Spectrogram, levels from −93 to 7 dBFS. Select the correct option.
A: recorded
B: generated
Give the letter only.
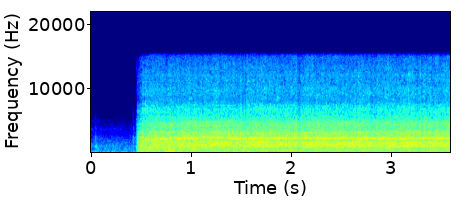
B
